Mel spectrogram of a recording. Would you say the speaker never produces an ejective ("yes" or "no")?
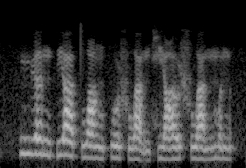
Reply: yes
